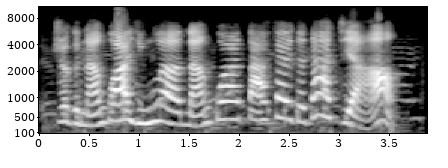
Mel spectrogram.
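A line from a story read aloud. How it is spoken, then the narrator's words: Shouting. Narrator (Chinese): 戴斯喊起来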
